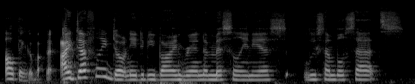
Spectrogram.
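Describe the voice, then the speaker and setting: A young woman with a stutter, chatting casually at her desk about shopping, with lots of fillers and soft murmured asides. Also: medium pitch, fast talker. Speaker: vlogger. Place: home desk.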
